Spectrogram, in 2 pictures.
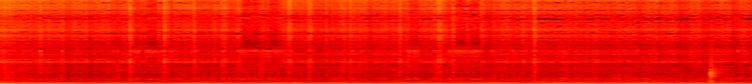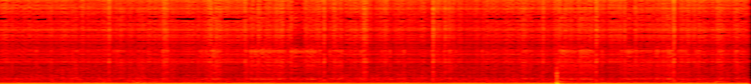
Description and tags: UNSER KÜHLSCHRANK GEÖFFNET - LAMPE HAT WACKELKONTAKT
field-recording, nature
